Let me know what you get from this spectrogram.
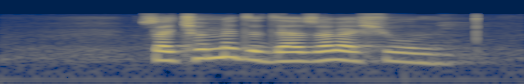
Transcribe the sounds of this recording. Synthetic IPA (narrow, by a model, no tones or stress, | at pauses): z̥ʷat͡ʃʰɔmɛd͡zɔd͡zazʷaβaʃuːmi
